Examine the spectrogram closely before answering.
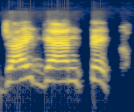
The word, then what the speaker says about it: gigantic: Now, coming to stress marking, the word gigantic, if you check this, it's a trisyllabic word. Gigantic. When you pronounce it, there is a slight stress on the second syllable.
